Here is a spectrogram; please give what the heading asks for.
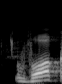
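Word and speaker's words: walk: वॉक, वॉक में L silent है।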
